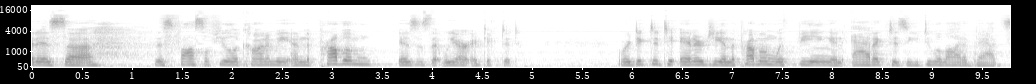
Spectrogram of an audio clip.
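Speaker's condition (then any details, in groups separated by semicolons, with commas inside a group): No condition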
